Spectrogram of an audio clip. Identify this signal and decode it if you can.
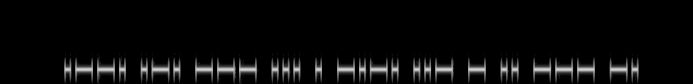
Morse code, heard as a keyed tone, about 22 wpm, 700 Hz. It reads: PROSECUTION
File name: practice / 22wpm / Eleven Letter Words - 22wpm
